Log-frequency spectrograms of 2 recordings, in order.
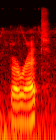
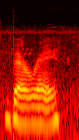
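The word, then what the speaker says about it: beret: of people would say barrette but again it's a French word and they don't pronounce usually don't pronounce consonants at the end of words so it's Bear ray I'm not getting the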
